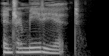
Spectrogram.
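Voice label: "intermediate", English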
